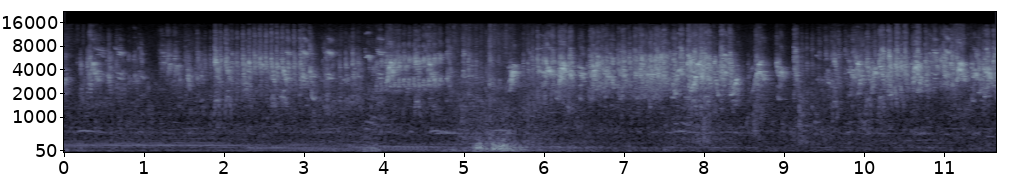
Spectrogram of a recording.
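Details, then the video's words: A busy chorus of house sparrows drinking water, with dense, overlapping chirps running steadily throughout and a brief low thud partway through. "Sparrows Sound"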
